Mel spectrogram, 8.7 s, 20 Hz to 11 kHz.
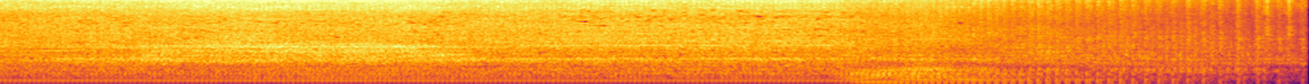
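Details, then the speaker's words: Predator 8750 and Duromax XP12000EH dual-fuel generators (Tonco dual-fuel carb, 1 lb low-pressure regulator) running on propane with no regulator valve adjustment: steady even drone holding speed cleanly, then winding down as gas is shut off; normal running. "I don't have to do any adjustment turning the vial up and down trying to regulate the pressure that is not the way you run a generator"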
